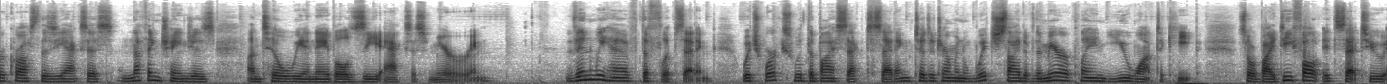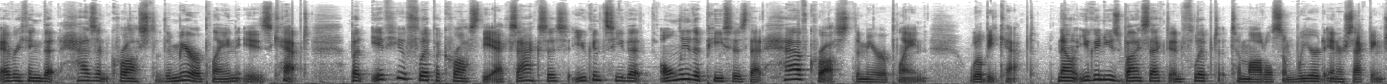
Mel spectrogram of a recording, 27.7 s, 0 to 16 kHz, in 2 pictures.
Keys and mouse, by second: 3.0 click, 3.8 g, 5.1 ctrl+z, 7.3-7.9 drag, 9.3-10.3 middle drag, 16.9-21.8 drag, 21.8-23.3 middle drag, 24.1 click, 26.1-27.1 middle drag.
